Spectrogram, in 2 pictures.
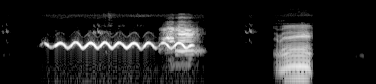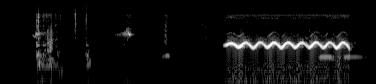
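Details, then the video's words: Hill myna heard in the morning, a recording meant to stimulate caged mynas: a sustained, rapidly wavering whistled trill lasting about two seconds, a harsh nasal squawk, scattered clicks, then the wavering trill again. "suara burung beo melengking"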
